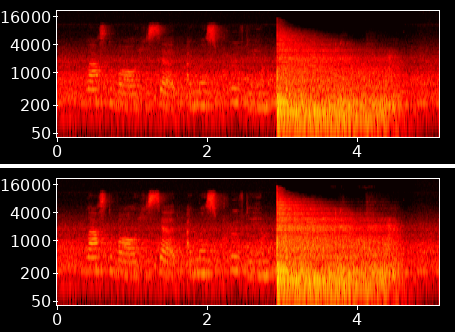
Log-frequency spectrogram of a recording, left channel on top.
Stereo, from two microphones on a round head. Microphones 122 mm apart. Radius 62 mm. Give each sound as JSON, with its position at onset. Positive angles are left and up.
{"t": 0.4, "sound": "a woman speaking", "side_deg": -20, "distance_m": 1.2}
{"t": 2.9, "sound": "an explosion", "side_deg": -55, "distance_m": 1.6}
